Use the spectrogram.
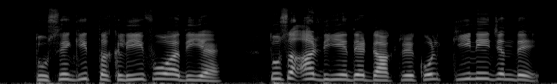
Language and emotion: Dogri, sad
